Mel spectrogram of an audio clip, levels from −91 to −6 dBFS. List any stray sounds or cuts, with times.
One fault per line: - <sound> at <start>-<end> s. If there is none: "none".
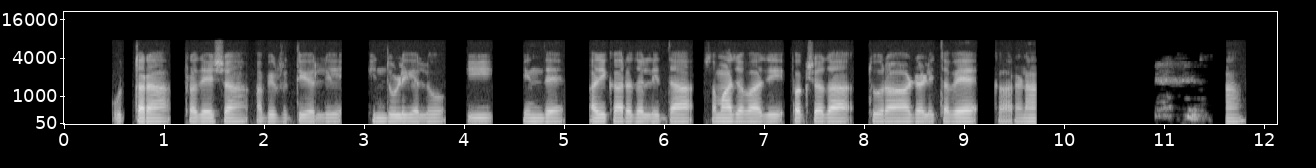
- laugh at 10.9-11.5 s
